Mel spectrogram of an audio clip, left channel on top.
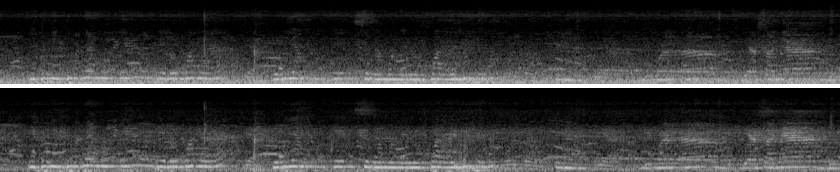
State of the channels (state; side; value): noise; left; rumble, 2 dB below the sound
